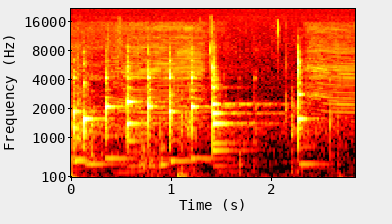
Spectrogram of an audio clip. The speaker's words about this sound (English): You've got a phone call.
